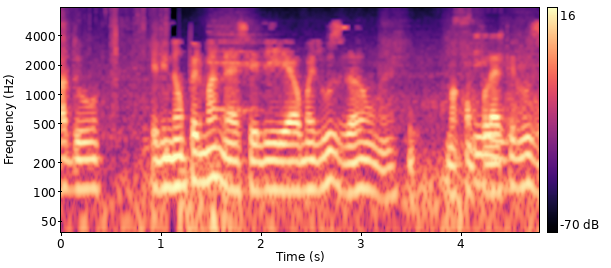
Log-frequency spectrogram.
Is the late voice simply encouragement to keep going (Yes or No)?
No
